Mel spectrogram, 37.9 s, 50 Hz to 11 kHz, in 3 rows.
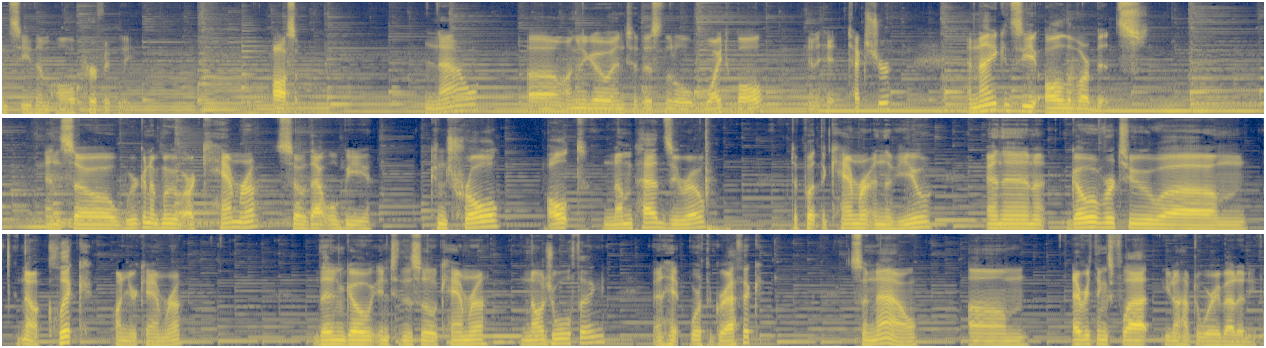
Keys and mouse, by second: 7.7-9.5 drag, 11.8 middle click, 19.9 ctrl+alt+KP_0, 26.3 click, 26.6-30.5 middle drag, 30.5-32.4 drag, 33.9 KP_0.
